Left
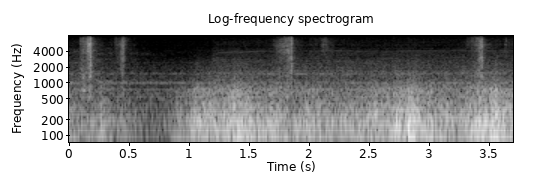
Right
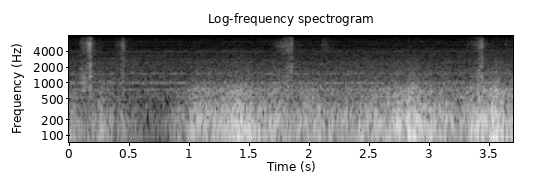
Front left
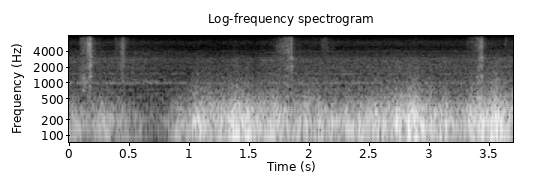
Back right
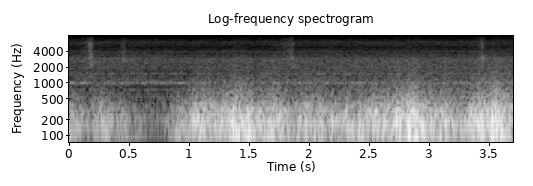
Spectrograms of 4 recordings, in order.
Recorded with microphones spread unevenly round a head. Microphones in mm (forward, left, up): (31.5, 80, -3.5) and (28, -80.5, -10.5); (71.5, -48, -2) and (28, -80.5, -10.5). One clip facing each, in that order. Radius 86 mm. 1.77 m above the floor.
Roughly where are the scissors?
Ahead left.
